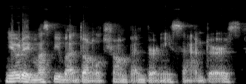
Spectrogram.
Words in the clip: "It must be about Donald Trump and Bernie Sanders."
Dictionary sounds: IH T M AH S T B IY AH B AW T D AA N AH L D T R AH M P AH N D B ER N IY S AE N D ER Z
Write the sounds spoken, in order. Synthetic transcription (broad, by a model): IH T M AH S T B IY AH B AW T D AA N L D T R AH M P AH N B ER N IY S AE N D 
